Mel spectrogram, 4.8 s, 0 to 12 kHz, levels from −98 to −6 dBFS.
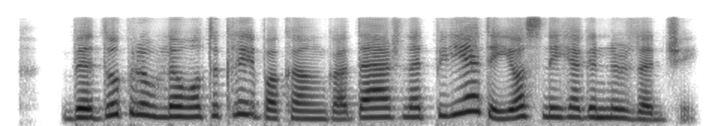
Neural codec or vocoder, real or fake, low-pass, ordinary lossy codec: codec, 16 kHz, 0.2 kbps, FocalCodec; fake; 7.2 kHz; MP3, 96 kbps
